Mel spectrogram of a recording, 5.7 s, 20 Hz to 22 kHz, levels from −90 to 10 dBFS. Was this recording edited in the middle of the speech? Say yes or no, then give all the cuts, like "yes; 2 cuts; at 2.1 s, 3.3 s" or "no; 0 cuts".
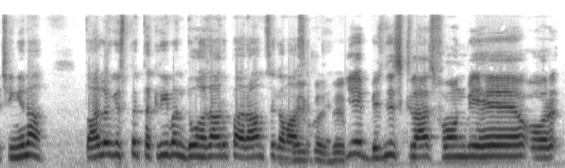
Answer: yes; 1 cut; at 3.5 s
